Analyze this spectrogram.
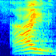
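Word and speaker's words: ع: Aïn, différent de a.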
